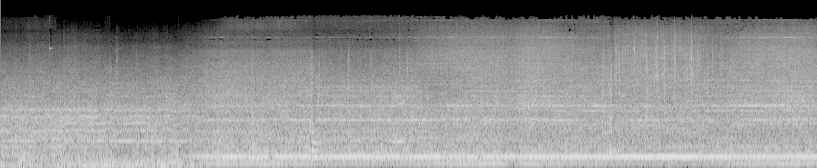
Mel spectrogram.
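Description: Tractor engine running steadily. About four seconds in the sound changes to a steadier, deeper hum that holds to the end.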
